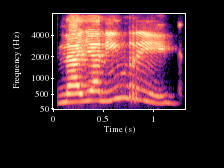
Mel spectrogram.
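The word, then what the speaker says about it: Najwa Nimri: Y además es que tenía un nombre muy raro, bueno, para mí era muy raro, era, que no sé cómo se pronuncia, me da un poco de coraje pronunciarlo mal, Nahua Nirmi. – Naya Nimri. – Naya. – Naya Nimri.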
